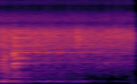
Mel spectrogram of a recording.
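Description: Food sizzles steadily in a frying pan during preparation of a quick, light home meal, a brief close burst of crackling heat with a faint clatter near the start.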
